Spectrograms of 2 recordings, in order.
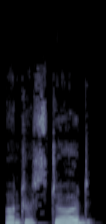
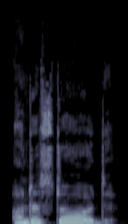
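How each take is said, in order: First: Said in the usual way. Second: Grand dramatic exclamation, higher; theatrical high. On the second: Acted. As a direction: sing it out high and bright. Lance answers with flourish.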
